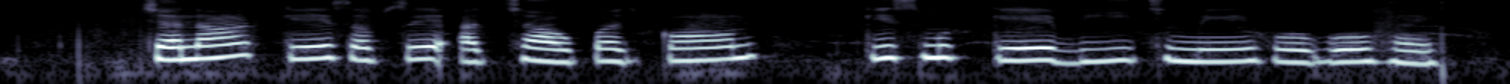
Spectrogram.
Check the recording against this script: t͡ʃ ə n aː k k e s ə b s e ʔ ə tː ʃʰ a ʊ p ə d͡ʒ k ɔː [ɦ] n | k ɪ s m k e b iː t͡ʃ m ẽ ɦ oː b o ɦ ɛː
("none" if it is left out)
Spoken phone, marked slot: none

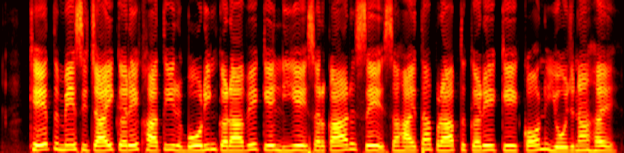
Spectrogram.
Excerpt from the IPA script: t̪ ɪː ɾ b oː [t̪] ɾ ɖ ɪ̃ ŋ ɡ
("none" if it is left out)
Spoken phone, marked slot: none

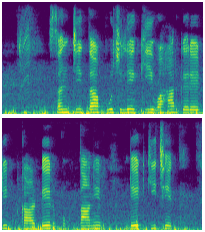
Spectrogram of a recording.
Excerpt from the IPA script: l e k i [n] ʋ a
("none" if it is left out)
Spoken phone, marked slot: none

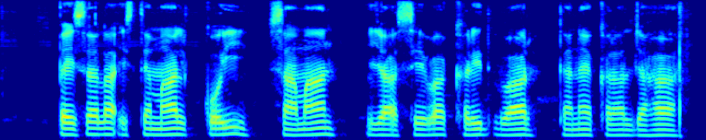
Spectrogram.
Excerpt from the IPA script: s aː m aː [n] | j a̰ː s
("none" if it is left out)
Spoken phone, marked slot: n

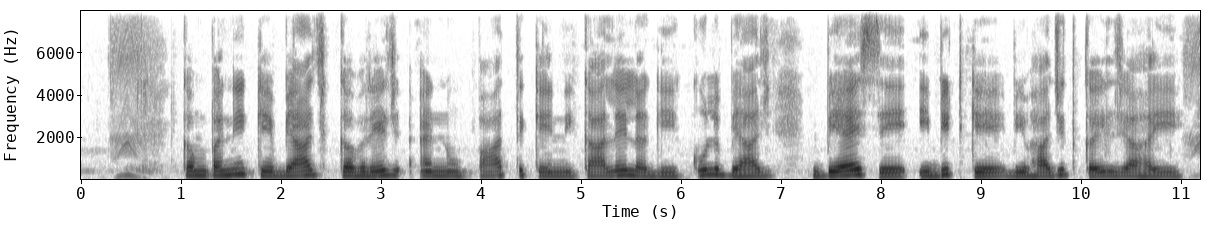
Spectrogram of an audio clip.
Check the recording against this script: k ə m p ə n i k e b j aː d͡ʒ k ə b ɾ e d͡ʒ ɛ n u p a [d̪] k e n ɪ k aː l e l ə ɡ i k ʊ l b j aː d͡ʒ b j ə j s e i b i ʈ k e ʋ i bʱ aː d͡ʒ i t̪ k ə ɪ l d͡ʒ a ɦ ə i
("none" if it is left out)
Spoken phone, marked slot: t̪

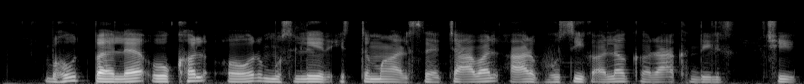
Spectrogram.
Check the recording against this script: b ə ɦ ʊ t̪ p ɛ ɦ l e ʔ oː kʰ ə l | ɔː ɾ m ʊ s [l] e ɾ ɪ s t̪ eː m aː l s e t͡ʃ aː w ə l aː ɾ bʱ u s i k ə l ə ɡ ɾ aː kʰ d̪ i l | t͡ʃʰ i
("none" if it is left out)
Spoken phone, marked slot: l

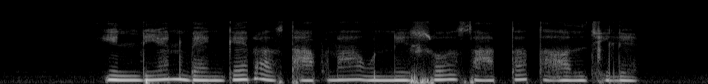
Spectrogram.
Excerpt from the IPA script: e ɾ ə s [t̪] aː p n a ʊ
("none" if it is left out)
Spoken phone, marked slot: t̪ʰ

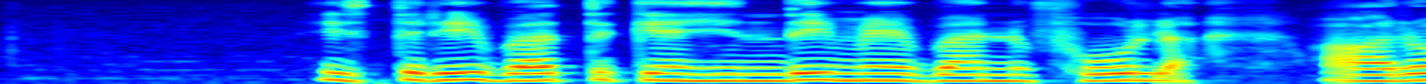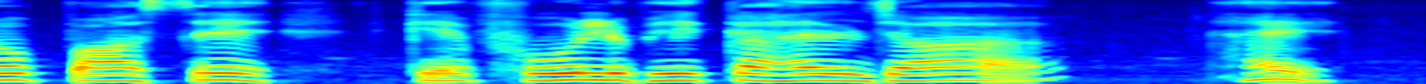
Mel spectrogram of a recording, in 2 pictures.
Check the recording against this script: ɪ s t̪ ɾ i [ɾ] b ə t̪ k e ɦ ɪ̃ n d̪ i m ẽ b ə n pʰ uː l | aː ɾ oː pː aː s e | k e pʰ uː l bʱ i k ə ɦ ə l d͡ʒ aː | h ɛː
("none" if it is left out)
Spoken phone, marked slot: none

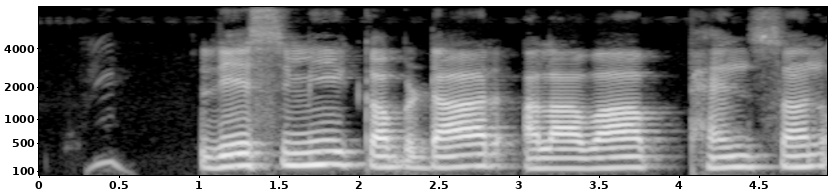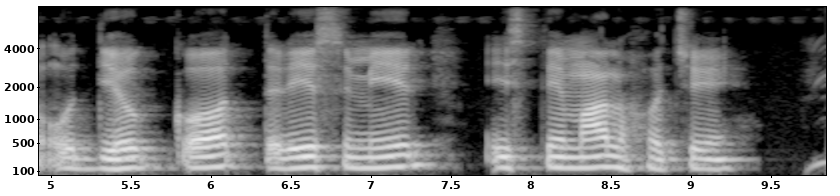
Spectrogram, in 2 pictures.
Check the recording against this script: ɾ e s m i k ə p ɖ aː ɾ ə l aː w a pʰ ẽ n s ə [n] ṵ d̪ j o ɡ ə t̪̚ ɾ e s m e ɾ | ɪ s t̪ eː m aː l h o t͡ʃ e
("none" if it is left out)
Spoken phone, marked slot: n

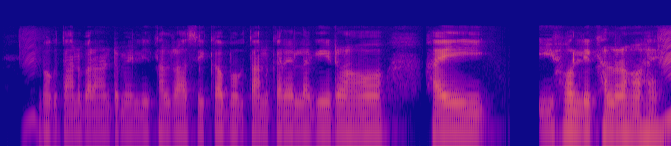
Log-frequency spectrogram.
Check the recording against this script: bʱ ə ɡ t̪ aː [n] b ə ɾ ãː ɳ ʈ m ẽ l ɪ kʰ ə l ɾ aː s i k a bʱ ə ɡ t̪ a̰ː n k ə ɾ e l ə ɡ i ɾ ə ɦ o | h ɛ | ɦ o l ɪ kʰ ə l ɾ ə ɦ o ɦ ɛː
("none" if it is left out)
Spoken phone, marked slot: n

